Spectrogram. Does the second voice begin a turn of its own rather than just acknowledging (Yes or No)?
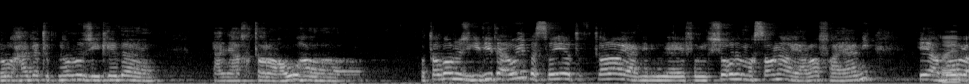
Yes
